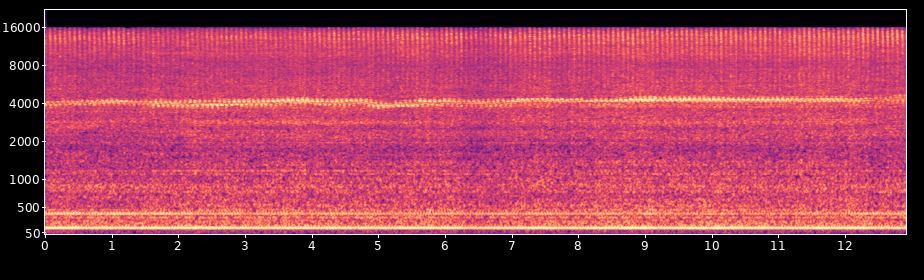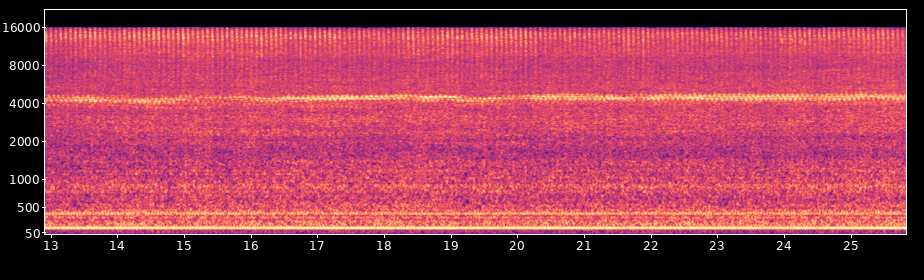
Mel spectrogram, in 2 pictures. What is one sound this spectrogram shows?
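A helicopter engine drones steadily with a loud rotor hum.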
